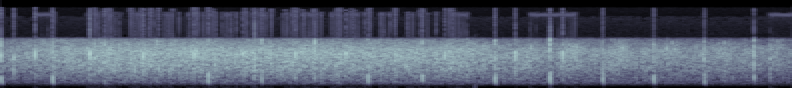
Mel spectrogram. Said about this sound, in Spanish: Les agradecemos de corazón y les damos un aplauso.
